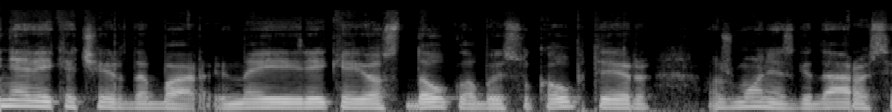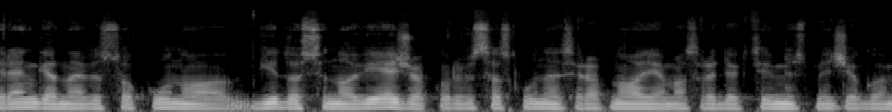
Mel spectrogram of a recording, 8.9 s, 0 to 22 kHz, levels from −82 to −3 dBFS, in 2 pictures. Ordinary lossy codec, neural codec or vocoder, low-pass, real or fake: Opus, 24 kbps; none; 14.4 kHz; real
